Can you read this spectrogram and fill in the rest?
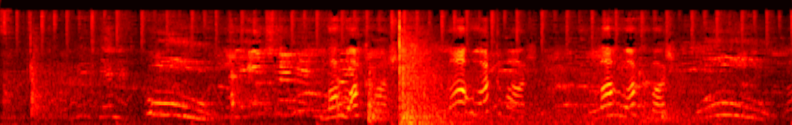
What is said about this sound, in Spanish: Así se escuchan los primeros momentos tras la explosión en videos difundidos a través de las redes sociales.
